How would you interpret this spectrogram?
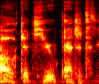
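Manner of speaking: slow raspy villain whisper; Doctor Claw. Retold or imitated. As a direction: hiss it like a cartoon villain. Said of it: "that's just fucking Doctor Claw".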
